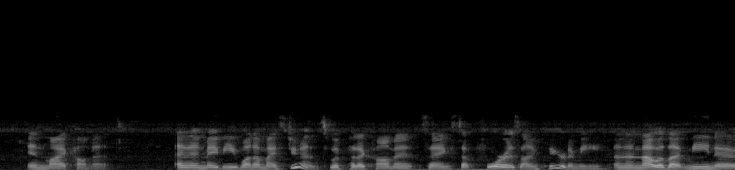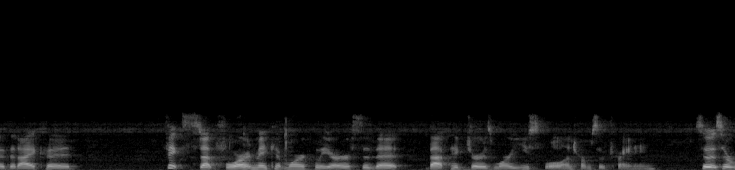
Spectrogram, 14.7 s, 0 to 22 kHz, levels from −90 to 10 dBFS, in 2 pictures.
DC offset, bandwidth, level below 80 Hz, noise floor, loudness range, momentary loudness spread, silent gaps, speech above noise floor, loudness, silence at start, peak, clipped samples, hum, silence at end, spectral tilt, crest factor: under 0.1%; 7.4 kHz; -66 dBFS; -70 dBFS; 5 LU; 14 LU; none; 34 dB; -37 LUFS; 0.3 s; -18 dBFS; under 0.1%; none; 0 s; -1.5 dB/octave; 20 dB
